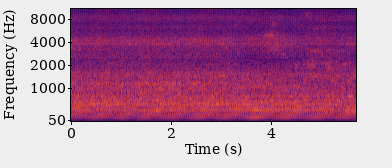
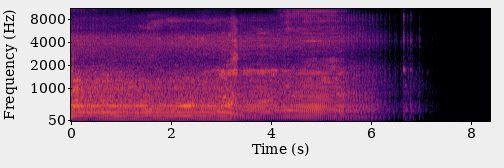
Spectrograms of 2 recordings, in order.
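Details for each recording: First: Toro Recycler 22-inch Briggs & Stratton mower after a carburetor cleaning and fresh non-ethanol gas, running on auto choke while it warms up. A steady but slightly uneven single-cylinder buzz; the spark plug was not seated well, so it runs poorly. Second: Toro Recycler 22-inch mower with Briggs & Stratton engine, previously would not start on its own, after carburetor cleaning and valve adjustment; holds a smooth, even beat about five seconds, then winds down cleanly: runs healthy.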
